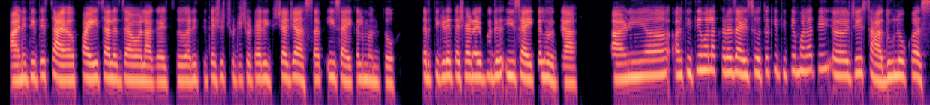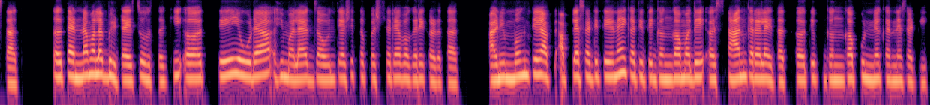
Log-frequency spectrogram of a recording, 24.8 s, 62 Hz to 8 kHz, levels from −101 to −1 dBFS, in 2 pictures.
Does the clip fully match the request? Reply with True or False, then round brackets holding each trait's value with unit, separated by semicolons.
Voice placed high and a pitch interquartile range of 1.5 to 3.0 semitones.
True (215 Hz; 2.7 semitones)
